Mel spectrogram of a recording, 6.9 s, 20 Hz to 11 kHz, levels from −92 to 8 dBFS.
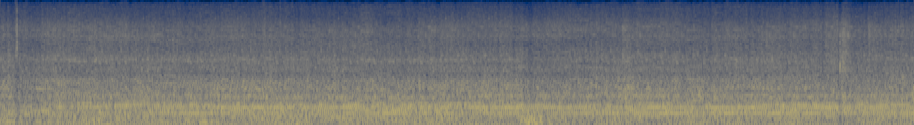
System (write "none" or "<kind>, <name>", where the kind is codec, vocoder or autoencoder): codec, SNAC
